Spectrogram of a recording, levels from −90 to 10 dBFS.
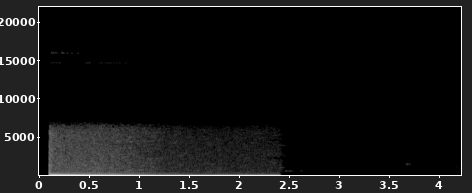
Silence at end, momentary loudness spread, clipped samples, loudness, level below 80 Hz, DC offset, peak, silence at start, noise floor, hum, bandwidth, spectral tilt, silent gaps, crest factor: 1.95 s; 26 LU; under 0.1%; -31 LUFS; -32 dBFS; under 0.1%; -14 dBFS; 0.1 s; -50 dBFS; 50 Hz at -45 dBFS; 6.4 kHz; -6.5 dB/octave; none; 18 dB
